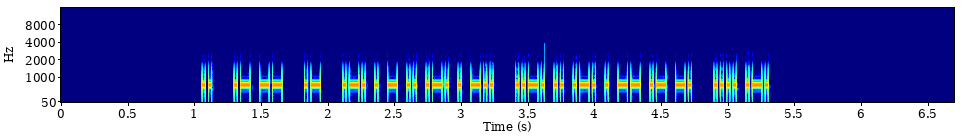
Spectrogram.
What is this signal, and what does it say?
Morse code, heard as a keyed tone, about 50 wpm, 700 Hz. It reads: I AM A RETIRED FIREMAN HR
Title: Common QSO Phrases Encore 50wpm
